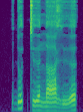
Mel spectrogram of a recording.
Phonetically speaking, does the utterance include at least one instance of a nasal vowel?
no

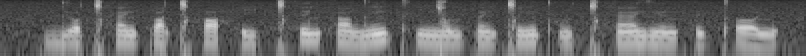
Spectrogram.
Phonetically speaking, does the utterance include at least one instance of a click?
yes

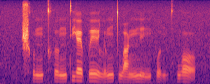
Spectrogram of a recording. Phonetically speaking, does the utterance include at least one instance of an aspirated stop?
yes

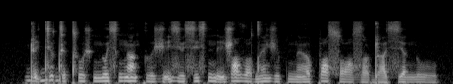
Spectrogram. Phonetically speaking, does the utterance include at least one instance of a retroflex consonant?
yes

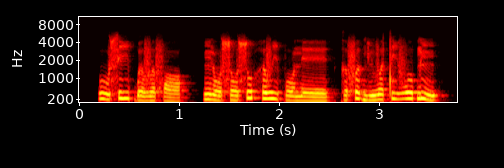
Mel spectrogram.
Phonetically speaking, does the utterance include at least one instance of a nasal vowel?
yes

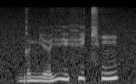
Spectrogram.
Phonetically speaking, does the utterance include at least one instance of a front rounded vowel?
yes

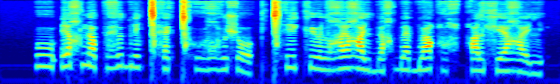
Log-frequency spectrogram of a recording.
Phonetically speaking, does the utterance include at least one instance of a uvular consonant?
yes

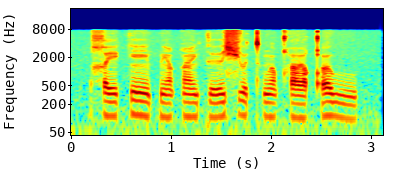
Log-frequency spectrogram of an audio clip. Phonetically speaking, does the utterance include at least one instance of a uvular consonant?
yes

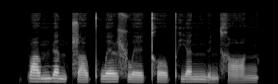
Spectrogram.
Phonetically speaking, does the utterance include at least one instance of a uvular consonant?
no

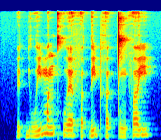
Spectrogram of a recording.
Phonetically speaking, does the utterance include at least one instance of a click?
no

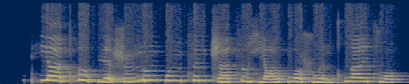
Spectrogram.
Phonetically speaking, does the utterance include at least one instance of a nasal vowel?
no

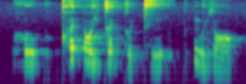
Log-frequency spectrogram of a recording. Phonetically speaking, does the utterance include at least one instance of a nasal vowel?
no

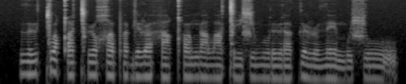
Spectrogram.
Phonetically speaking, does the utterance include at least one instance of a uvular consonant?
yes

